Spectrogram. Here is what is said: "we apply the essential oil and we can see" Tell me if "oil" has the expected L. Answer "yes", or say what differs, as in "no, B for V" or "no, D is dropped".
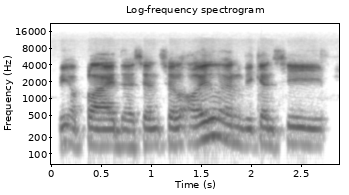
yes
